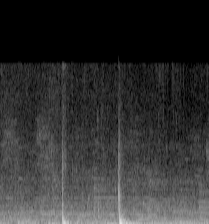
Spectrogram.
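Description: A paddle knocking twice against a canoe, about half a second apart; the second knock is the louder, over background music.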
